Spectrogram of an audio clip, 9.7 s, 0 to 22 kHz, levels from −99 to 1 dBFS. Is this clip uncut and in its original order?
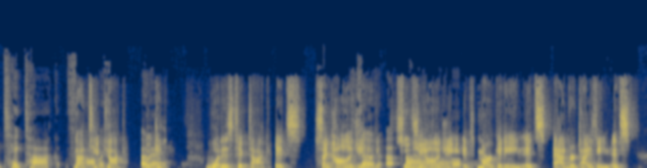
yes; 0 cuts

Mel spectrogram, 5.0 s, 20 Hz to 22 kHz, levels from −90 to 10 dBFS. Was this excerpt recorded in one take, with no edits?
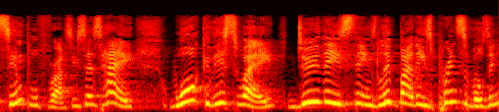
no; 1 cut; at 2.8 s

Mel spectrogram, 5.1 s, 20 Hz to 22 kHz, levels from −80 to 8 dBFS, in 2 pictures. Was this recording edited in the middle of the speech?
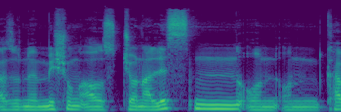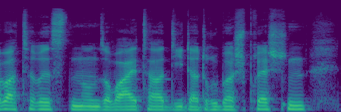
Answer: no; 0 cuts

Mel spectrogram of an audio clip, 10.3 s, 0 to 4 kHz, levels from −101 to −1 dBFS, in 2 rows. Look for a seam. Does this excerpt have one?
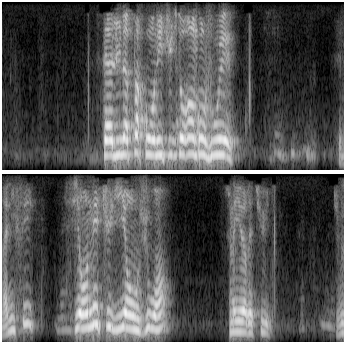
yes; 3 cuts; at 2.6 s, 2.9 s, 8.5 s

